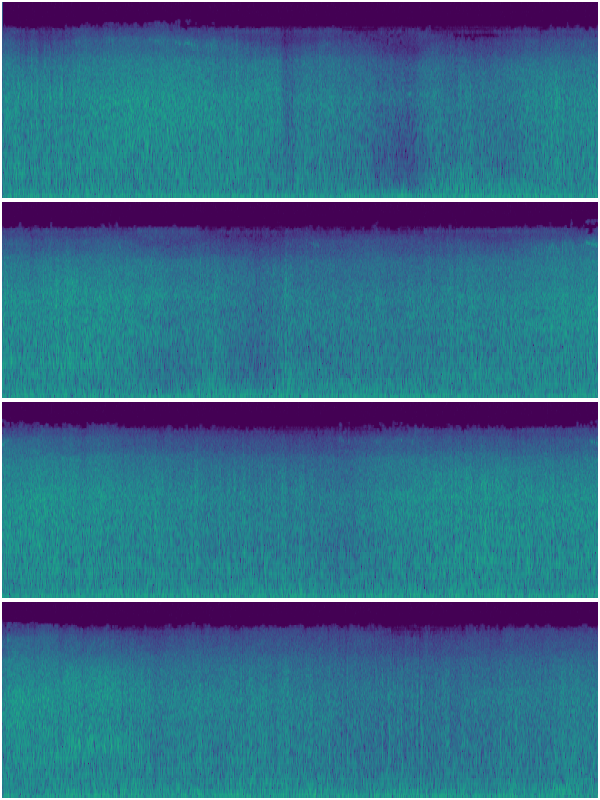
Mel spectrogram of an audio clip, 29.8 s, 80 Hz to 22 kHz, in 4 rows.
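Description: Kawasaki Z1000SX inline-four running at a steady cruise, its even engine note under loud wind noise buffeting the microphone at motorway speed. The pitch holds level, with no gear changes or acceleration.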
